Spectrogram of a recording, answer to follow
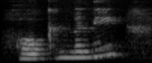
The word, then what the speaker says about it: Hogmanay: And I hope I pronounce this right, Ren Hogmanay, for the Scottish celebration for New Year's, and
